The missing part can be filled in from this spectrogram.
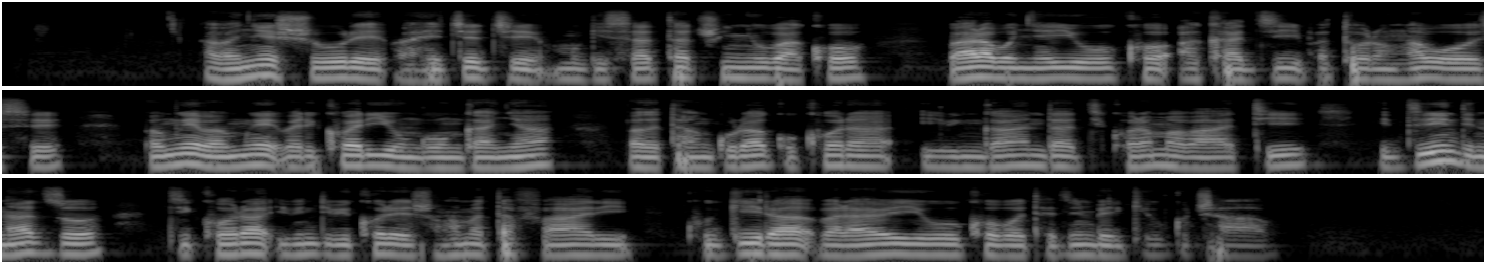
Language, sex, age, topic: Rundi, male, 18-24, education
